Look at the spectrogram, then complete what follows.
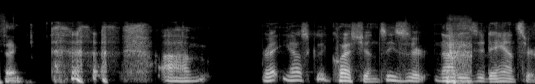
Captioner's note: laughs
